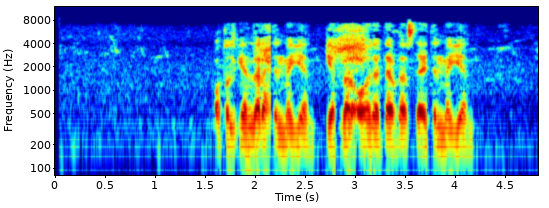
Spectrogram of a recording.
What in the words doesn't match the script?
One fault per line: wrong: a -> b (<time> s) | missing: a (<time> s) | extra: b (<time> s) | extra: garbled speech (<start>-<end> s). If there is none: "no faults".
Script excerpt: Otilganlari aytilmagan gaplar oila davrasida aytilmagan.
no faults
